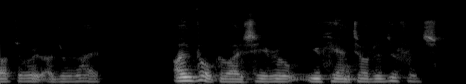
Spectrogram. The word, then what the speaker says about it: Adonai: Yud He Vav He, which Jews pronounce as Adonai in their religious services.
